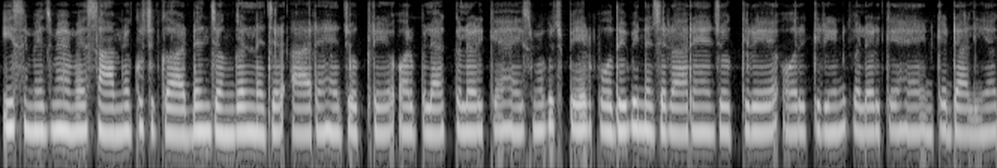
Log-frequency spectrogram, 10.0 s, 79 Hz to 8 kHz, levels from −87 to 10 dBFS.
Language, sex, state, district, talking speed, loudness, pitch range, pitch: Hindi, female, Chhattisgarh, Jashpur, 235 wpm, -15 LUFS, 215-225 Hz, 215 Hz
